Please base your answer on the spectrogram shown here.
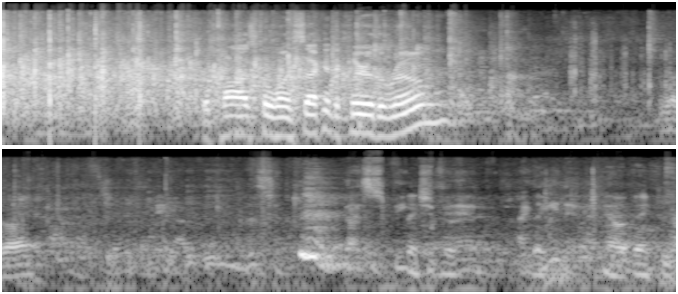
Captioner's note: applause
